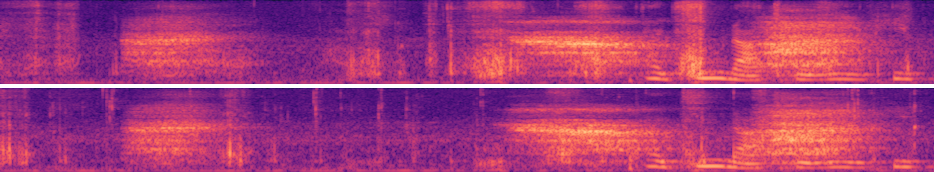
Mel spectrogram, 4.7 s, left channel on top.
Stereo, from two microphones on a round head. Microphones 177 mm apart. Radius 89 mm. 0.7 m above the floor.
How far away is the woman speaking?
About 1.1 m.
